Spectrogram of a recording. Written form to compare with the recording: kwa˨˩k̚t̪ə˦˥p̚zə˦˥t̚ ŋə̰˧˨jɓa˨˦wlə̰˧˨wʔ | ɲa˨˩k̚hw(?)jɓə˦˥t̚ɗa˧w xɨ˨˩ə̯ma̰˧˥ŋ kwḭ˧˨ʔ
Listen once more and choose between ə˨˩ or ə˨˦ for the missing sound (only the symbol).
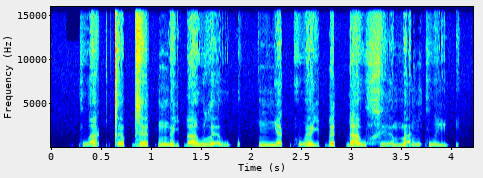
ə˨˦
